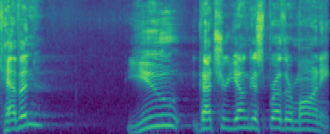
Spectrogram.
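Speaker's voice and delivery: steady, firm, calm but stern acted delivery. Retelling a man's instructions to the kids on a small boat, quoting a calm but stern voice. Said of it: "in a calm but stern voice".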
